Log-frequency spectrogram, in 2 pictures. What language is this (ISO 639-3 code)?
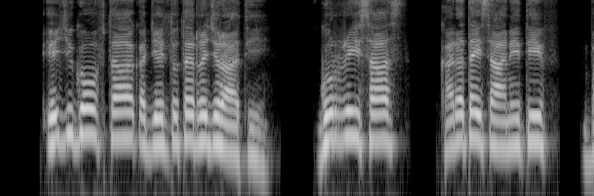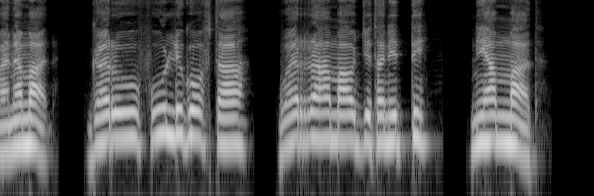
orm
